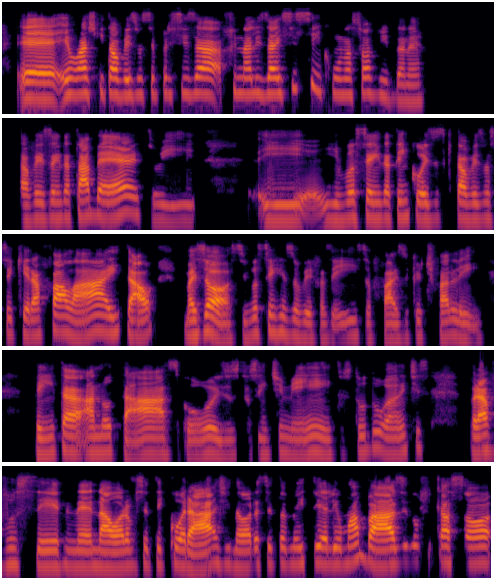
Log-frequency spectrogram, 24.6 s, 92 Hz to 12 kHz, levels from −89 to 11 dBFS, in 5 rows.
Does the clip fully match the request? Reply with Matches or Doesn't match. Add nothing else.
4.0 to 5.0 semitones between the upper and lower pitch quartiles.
Matches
